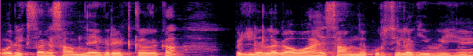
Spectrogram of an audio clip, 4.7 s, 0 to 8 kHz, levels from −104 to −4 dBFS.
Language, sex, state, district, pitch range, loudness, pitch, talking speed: Hindi, male, Bihar, East Champaran, 125-145 Hz, -22 LUFS, 135 Hz, 215 wpm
